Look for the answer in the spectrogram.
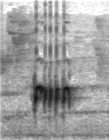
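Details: Zebra dove calling a rival: one brief burst of five fast, clear, bubbling notes, rising slightly then trailing off into quiet.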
